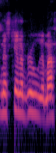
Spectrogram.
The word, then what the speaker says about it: Kennebruew: kerw me and uh Larry Frank am I pronouncing your last name right Miss kerw am I saying it right you perfect I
